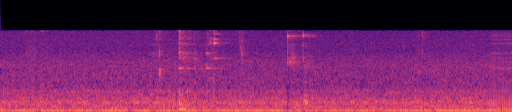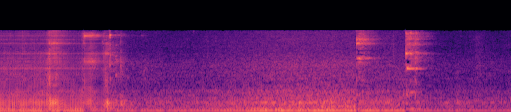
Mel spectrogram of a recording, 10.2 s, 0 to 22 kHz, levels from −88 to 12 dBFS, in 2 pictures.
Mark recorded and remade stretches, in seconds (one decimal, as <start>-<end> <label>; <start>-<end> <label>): 0.0-4.9 recorded; 4.9-6.2 remade; 6.2-10.2 recorded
